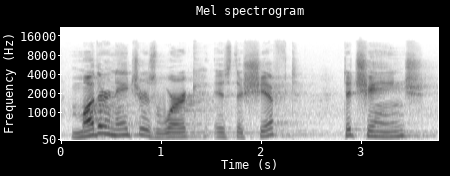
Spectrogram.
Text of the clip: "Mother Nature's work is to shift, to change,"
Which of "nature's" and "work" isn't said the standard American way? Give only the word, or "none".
none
